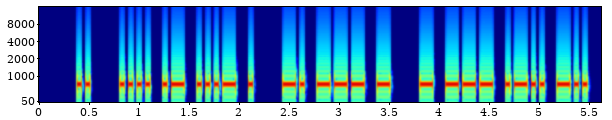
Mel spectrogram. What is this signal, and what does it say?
Morse code, heard as a keyed tone, about 28 wpm, 700 Hz. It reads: I HAVE NOT TOLD
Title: Sentences from Top 1000 Words - Review Part 5 - 28wpm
